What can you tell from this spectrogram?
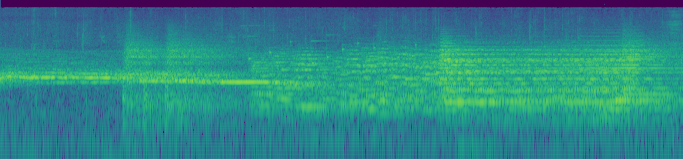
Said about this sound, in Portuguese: Ai, desculpa, gente, meu celular.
